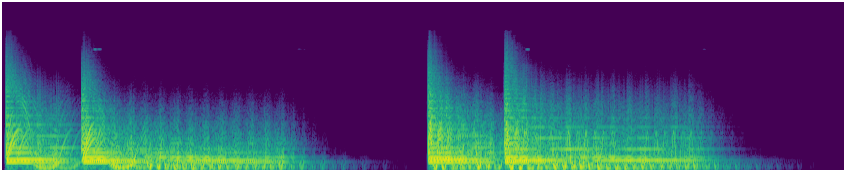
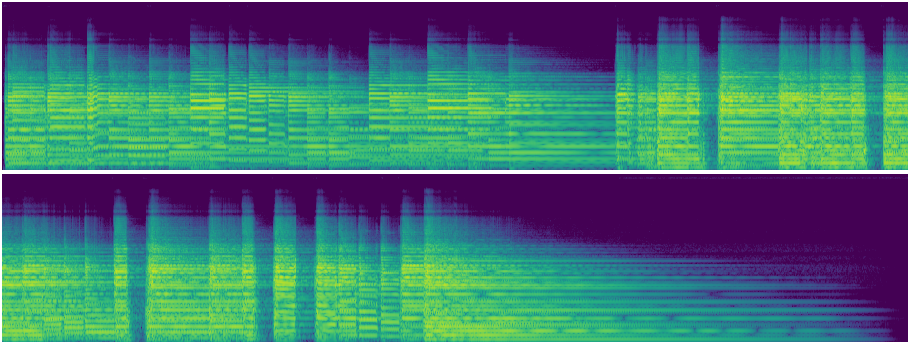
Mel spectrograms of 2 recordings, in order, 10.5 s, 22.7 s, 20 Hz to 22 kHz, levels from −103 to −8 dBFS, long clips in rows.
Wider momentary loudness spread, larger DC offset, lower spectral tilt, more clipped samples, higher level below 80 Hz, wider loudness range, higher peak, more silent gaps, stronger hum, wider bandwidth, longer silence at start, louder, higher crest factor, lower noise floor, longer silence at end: about the same, 13 LU vs 13 LU; neither; first, -10.5 dB/octave vs -4 dB/octave; neither; first, -36 dBFS vs -56 dBFS; about the same, 8 LU vs 6 LU; about the same, 0 dBFS vs 0 dBFS; first, 4.94-5.30 s vs none; second, none vs 50 Hz at -50 dBFS; second, 5.8 kHz vs 10.5 kHz; about the same, 0.05 s vs 0.05 s; second, -19 LUFS vs -16 LUFS; about the same, 20 dB vs 18 dB; about the same, -81 dBFS vs -79 dBFS; second, 1.6 s vs 2.1 s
